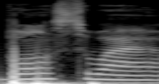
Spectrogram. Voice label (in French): good evening, fr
